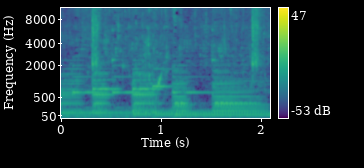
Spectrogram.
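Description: Background music: a light melody over sustained bass notes with a regular beat.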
